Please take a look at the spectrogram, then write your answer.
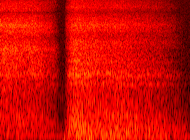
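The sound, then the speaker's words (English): Loud breathing blows straight into a microphone: a rough, airy exhale, a brief pause, then a long, noisy breath with a slight snorting edge. No one speaks. “Now I use it as a comedic device, but when we were first doing it, we didn't realize that was happening, and all you could hear was me breathing onto the microphone.”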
